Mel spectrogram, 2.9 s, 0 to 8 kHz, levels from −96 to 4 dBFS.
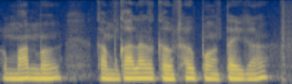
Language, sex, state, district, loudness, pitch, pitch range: Wancho, male, Arunachal Pradesh, Longding, -15 LUFS, 140 Hz, 135-145 Hz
